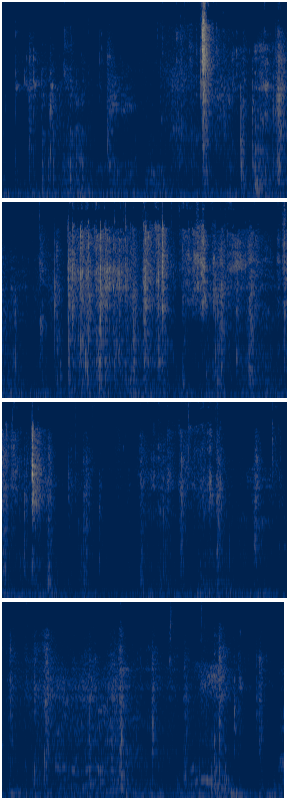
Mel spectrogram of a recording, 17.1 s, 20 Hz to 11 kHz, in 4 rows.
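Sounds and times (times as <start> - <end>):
person chewing crunchy food: 0.0 - 17.0.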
